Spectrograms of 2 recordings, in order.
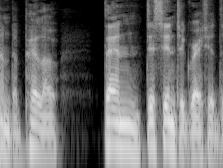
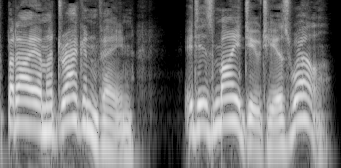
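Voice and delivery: raised, earnest and insistent; earnest elf lord; 11 semitones higher than usual. Acted. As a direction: press his duty, proudly. Liniel insists.

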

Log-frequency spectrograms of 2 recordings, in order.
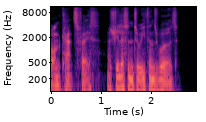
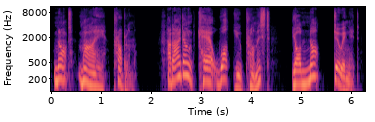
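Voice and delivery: high, emphatic defiance; angry refusal; 8 semitones higher than usual. A narrator's reading. Woman forbids her fiancé's promise, angry and defiant. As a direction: lay down the law angrily.

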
